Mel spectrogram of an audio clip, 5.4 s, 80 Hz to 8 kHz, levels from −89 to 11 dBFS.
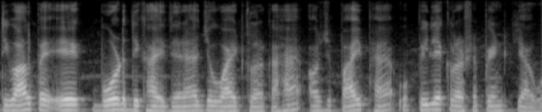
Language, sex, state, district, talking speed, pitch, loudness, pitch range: Hindi, male, Jharkhand, Garhwa, 265 wpm, 125 Hz, -19 LUFS, 120-140 Hz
